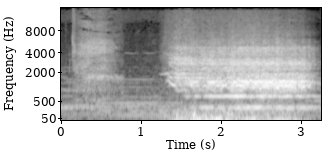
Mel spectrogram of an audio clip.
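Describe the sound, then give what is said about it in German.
A velociraptor call blown through a resonance chamber model: a brief, thinner cry, then a loud, drawn-out, raspy shriek with a whinny-like screech, with no talking. “Hier haben Sie die Resonanzkammer eines Velociraptors. Hören Sie sich das an.”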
